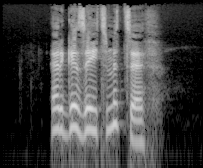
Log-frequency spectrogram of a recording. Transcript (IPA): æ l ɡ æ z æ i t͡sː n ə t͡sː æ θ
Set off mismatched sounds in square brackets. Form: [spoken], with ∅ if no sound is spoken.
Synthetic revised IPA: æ [ɾ] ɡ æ z æ [j] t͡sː [m] ə t͡sː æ θ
